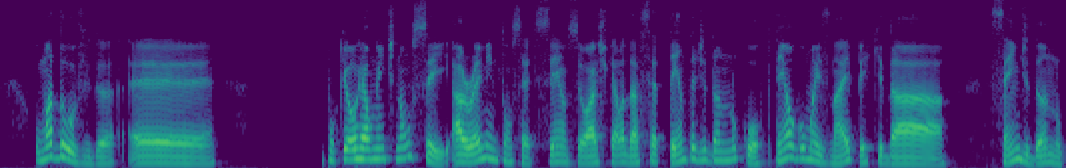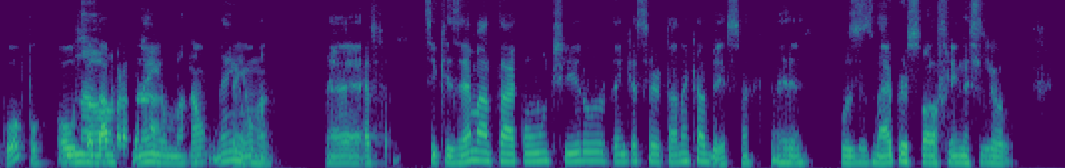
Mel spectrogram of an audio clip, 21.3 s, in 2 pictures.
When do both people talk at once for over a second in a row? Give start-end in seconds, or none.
11.3-13.3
